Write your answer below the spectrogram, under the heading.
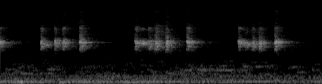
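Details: Male long-tailed shrike singing. It gives grouped bursts of buzzy, chattering notes with short gaps between the groups, over a low murmur of background noise.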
